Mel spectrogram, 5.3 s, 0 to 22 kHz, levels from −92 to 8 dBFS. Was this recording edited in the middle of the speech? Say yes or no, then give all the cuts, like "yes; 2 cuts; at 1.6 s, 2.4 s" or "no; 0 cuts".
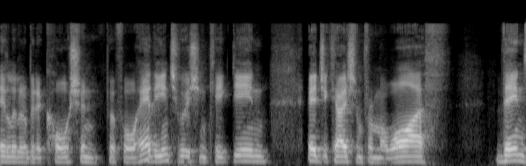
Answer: yes; 1 cut; at 1.5 s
